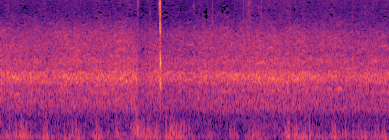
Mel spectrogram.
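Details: Huge flock of wintering snow geese, migrants from the Arctic, flying around Gordon's Pond in Cape Henlopen State Park, Delaware, late December, gray overcast after rain; dense, continuous roar of overlapping nasal honks with low wind-like rumble beneath.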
